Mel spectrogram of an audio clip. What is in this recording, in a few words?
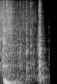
Ghoul Crutch Step Dirt, Footsteps; Warframe; Grineer Ghouls; Ghoul Drill Sergeant; Foley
